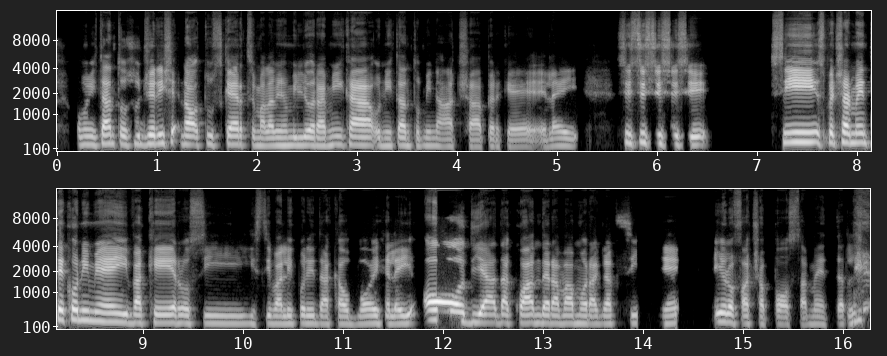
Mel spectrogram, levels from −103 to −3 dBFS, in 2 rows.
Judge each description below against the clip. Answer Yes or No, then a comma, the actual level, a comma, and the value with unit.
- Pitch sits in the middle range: Yes, medium, 165 Hz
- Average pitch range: Yes, average, 3.0 semitones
